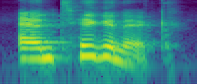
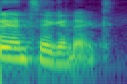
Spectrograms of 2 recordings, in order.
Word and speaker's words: Antigonick: this correctly antigonic how do you say that antigonic it's like but antigonic yeah ah gotcha very well done uh drama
